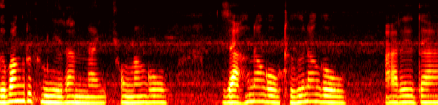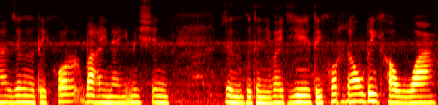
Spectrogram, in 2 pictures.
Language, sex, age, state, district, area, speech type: Bodo, female, 45-60, Assam, Kokrajhar, urban, spontaneous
